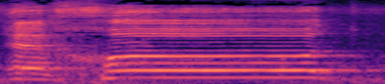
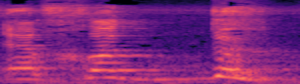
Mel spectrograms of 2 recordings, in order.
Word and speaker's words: Echad: So how do you say Echad? The ches is Echad. That's wrong, not the ches. The dalit is Echad. Echad.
